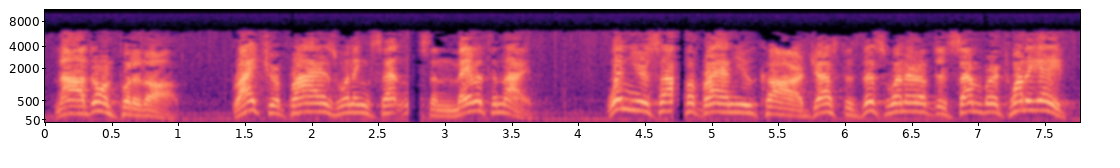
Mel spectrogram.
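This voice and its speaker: An American man delivering a 1940s radio advertising pitch as a commercial announcer. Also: very animated, normal speed, a little hiss or hum. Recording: muffled 1940s radio broadcast recording.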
